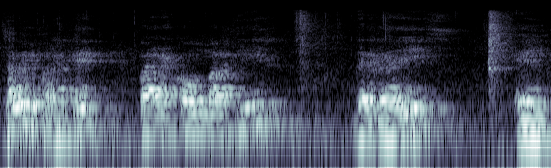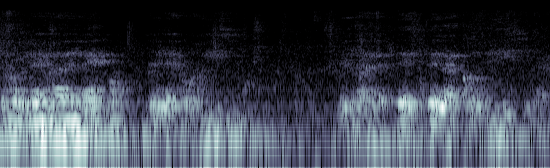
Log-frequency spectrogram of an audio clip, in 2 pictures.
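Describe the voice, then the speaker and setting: A man's voice: mid-range voice, measured pace, noisy background. A man preaching a sermon as pastor, asking the congregation rhetorical questions and acting out quoted speech. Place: church hall. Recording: roomy church sound from a distant mic.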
